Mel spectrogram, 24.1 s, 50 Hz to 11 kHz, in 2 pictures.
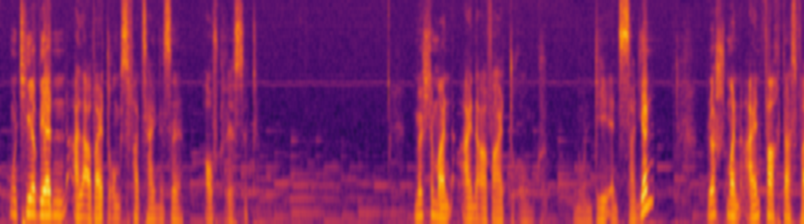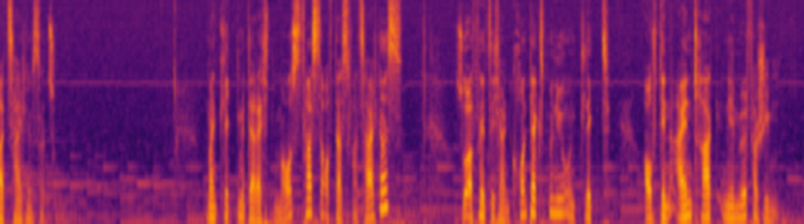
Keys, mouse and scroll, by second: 3.9 click, 14.2-15.5 right drag, 21.8 click.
